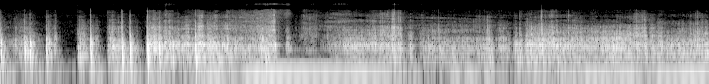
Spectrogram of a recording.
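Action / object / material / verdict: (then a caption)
scrape / leather sword sheath / leather / none. Fingertips and nails tap and scratch along the body and upper throat of a long, hollow, wall-mounted black tooled leather sword sheath with gold stitched lines, while a red sheath hanging nearby is left untouched. A few quick, dull taps open the clip, then give way to a steady, soft, rasping scratch with a midrange tone.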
